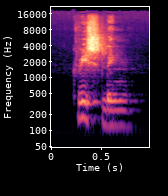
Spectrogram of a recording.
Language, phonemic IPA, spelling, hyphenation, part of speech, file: Dutch, /ˈkʋɪs.lɪŋ/, quisling, quis‧ling, noun, Nl-quisling.ogg
- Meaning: quisling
